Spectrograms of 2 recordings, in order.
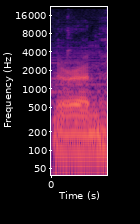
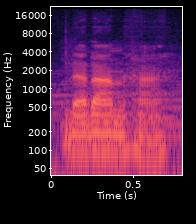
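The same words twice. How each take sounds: First: The R is said as a plain R. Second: The R is a quick tap, like D. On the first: The speaker calls it wrong. "I still can't say it right" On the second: The speaker calls it right. "Like the R needs to be like that weird, like D L R... like that"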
